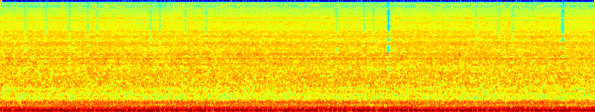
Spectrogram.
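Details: Engine with a slight misfire that started after a nitrous backfire: low idle rumble with a slightly uneven beat and an occasional stumble in the firing.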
